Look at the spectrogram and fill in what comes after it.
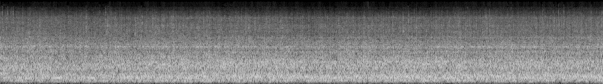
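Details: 72-inch Dixon mower with 1200 hours, after jumping the solenoid for an intermittent misfire: steady, even roar with no misses, knocks or surging; normal running.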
